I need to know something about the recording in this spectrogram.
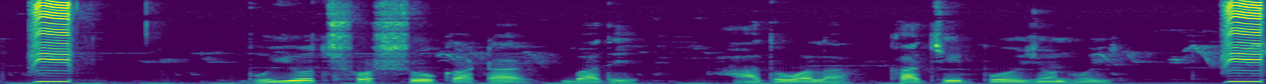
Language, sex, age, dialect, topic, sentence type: Bengali, male, 18-24, Rajbangshi, agriculture, statement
